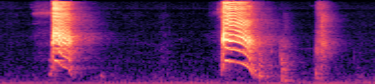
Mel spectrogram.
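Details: An American bullfrog facing a dog gives loud, shrill, screeching cries that slide downward at the end.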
